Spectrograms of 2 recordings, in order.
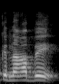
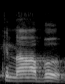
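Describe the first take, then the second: First: The final vowel is a full 'ay' sound. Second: The final vowel is a weak 'uh' sound. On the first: The speaker calls it wrong. "एक मैं बोल रहा हूँ किनाबे" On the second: The speaker calls it right. "जब भी लास्ट में आएगा अ का साउंड आना चाहिए"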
